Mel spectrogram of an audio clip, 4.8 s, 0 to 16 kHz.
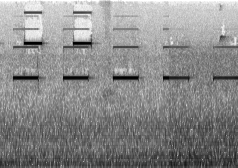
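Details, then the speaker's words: Laser level paired with a Dovoh DR1 receiver gives sharp high beeps in short bursts about once a second. This is its out-of-level warning while still tilted, and it stops once the unit is levelled. "keeps hollering at me got get this thing so it's I don't know what it wants it quit"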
